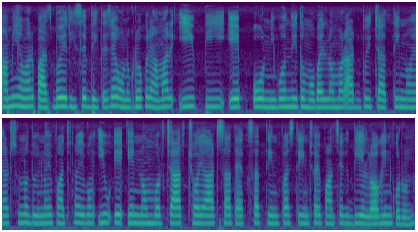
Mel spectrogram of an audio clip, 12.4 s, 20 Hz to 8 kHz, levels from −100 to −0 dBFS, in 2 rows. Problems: none marked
